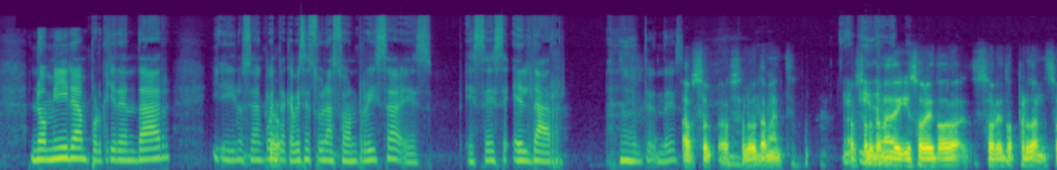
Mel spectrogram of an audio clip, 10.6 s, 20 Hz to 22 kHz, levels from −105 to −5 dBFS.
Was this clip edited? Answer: yes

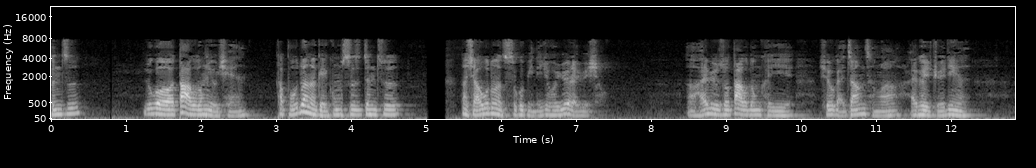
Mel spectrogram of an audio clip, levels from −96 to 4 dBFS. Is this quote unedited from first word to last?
yes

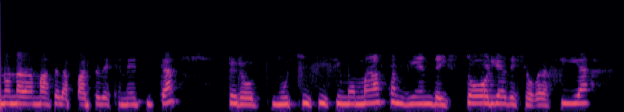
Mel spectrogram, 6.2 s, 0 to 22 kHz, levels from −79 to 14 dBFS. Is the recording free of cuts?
yes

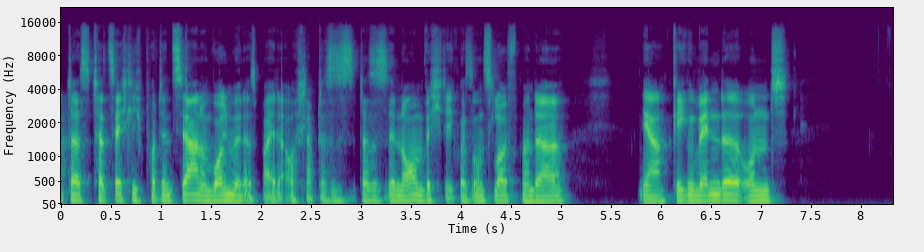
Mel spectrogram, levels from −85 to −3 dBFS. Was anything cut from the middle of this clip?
no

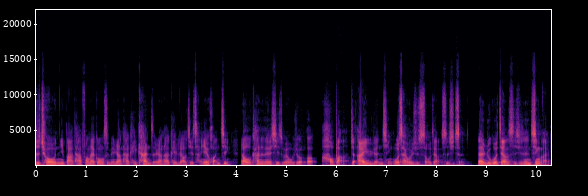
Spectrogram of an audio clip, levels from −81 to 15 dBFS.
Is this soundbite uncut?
no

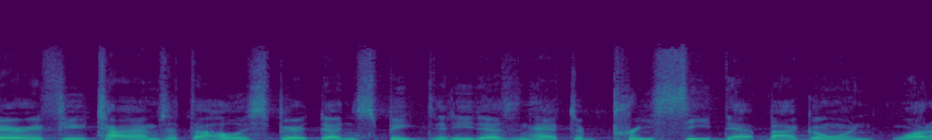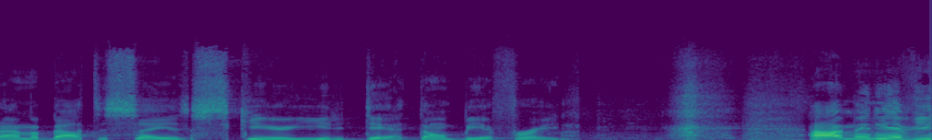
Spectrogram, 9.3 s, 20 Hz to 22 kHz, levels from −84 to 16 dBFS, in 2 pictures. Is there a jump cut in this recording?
yes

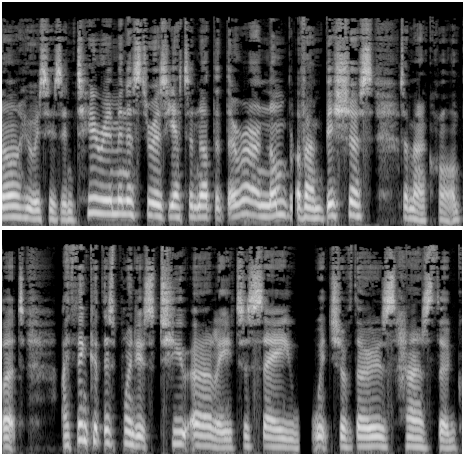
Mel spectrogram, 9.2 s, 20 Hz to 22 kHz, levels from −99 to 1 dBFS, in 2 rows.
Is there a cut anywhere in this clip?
yes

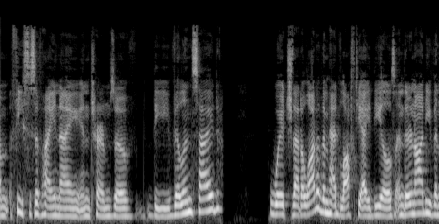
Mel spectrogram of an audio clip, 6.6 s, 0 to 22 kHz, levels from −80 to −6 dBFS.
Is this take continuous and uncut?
no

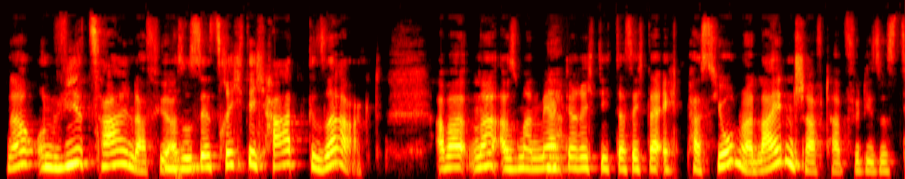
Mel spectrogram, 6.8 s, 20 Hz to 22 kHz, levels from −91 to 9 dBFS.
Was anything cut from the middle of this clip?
no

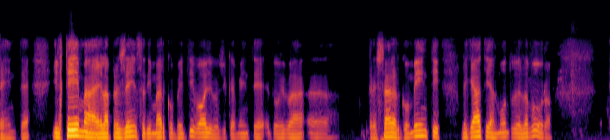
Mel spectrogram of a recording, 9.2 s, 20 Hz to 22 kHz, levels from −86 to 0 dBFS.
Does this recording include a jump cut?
no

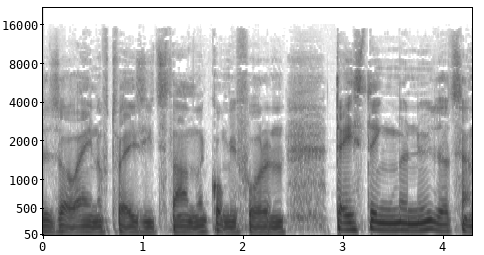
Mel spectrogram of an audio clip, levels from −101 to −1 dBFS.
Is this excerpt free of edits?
yes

